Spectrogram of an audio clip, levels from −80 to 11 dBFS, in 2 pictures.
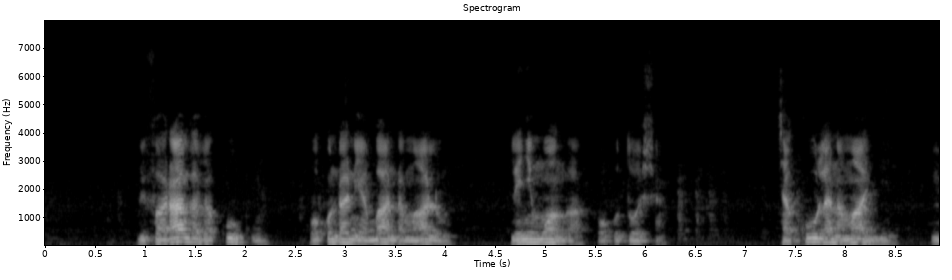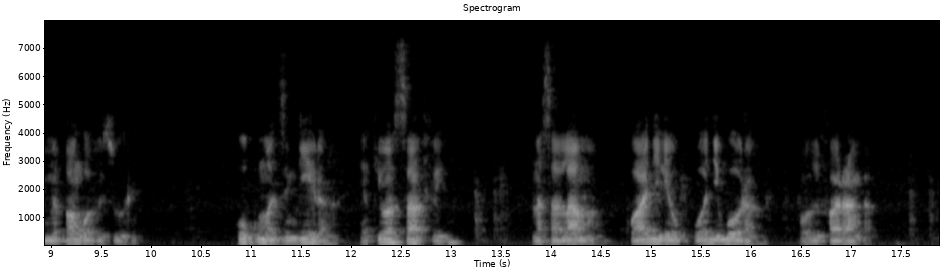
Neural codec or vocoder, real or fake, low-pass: none; real; 7.2 kHz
